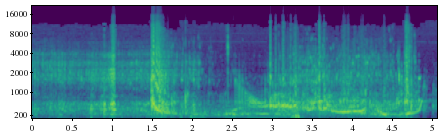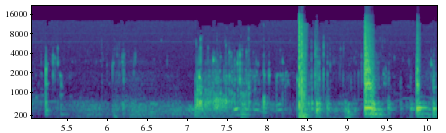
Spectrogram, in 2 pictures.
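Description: Water gurgling as heard underwater, with tones sliding up and down through the first half. It goes quieter about halfway, then a few sharp clicks come near the end.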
